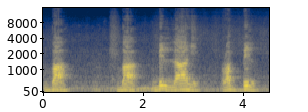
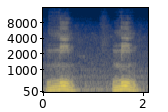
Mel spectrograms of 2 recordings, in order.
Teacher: जब तरी मिलती है होंठों की तो बा अदा होता है, और जब खुश्की मिलती है तो मीम अदा होता है।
